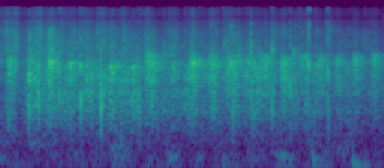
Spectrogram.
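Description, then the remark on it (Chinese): Sustained audience applause thanking a consultant after a talk, a dense wash of many hands clapping steadily at an even, fairly loud level throughout, with no voices standing out. “好，那我们再次用延呃延续热烈的掌声，再次感谢我们的长刚顾问。”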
